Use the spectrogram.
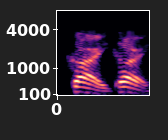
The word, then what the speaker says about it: Kari: We got Kari on the line from ATL, or is it Carrie? Carrie or Kari? Kari.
